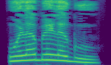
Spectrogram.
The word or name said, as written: ಒಳಬೆಳಕು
